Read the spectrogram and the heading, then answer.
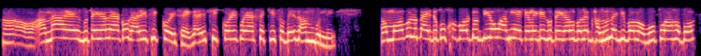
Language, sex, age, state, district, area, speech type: Assamese, female, 18-30, Assam, Darrang, rural, conversation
